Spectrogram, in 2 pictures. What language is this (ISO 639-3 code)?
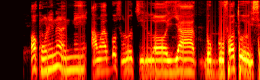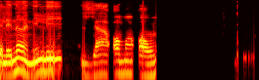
yor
